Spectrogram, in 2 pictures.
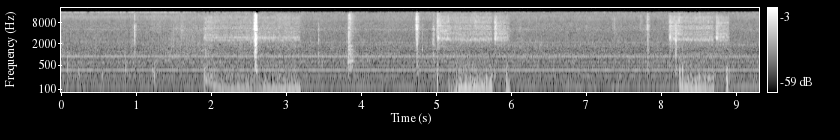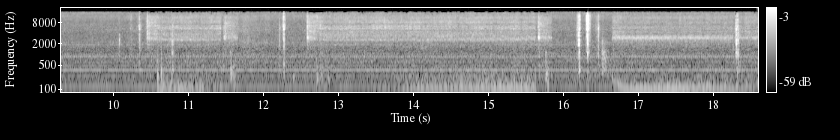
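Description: A pinball machine's relays click now and then.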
